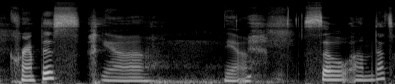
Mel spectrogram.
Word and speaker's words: Krampus: it's my fault um we kept saying Krampus and it's actually Krampus yeah yeah so um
